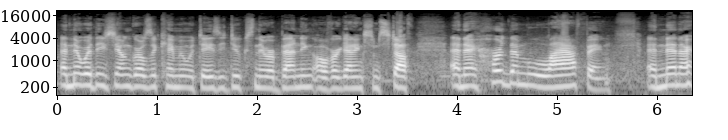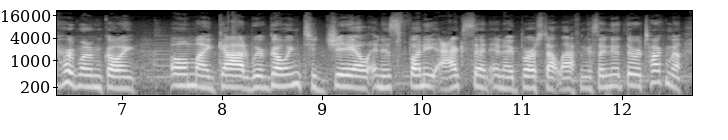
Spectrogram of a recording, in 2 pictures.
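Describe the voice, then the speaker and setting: A woman's voice: mid-range voice, steady tone, quick pace, a bit bright, clean tone, soft background music. A woman casually reading tarot cards aloud, chatty and rambling, often breaking into laughter. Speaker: tarot card reader.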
